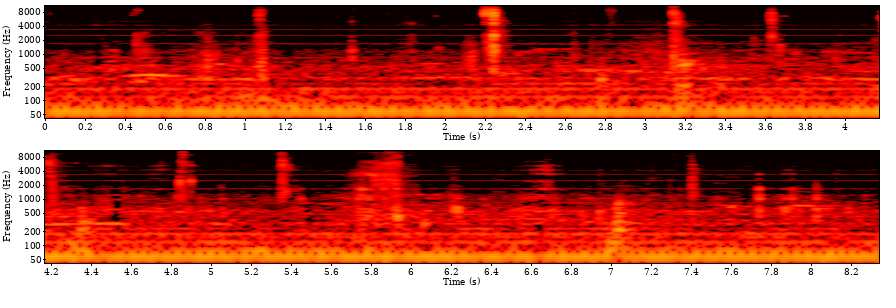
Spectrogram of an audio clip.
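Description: A person chewing garlic buttered shrimp and rice, with soft scattered clicks and crackles of shrimp shells being handled by hand. A sharper click comes about two seconds in.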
